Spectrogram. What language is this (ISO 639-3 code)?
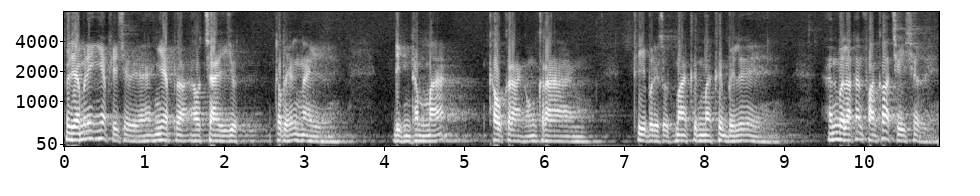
tha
